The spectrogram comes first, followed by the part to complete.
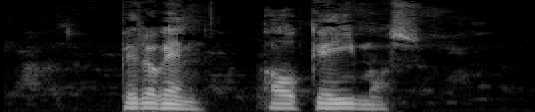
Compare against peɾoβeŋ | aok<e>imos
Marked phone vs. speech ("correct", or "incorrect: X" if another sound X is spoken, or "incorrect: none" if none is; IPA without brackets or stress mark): correct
